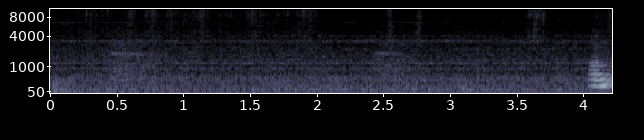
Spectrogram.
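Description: Near silence: room tone, with faint soft sounds of oiled hands rolling raw minced meat into a ball.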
